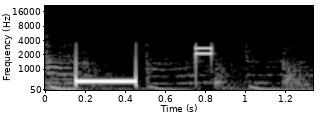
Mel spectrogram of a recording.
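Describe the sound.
Telephone tones as a call is placed: one long, steady low beep, a short pause, then a brief higher two-note blip, each standing out clearly over faint background hiss.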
